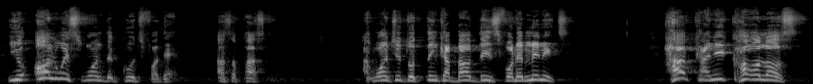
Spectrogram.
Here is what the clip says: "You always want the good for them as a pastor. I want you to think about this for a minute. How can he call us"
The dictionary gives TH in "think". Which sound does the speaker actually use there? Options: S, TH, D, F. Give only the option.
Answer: TH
